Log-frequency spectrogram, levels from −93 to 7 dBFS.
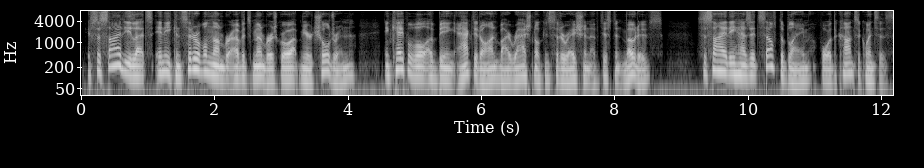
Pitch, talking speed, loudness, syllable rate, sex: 110 Hz, 160 wpm, -20 LUFS, 5.8 syllables/s, male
